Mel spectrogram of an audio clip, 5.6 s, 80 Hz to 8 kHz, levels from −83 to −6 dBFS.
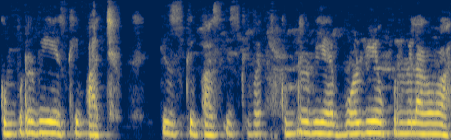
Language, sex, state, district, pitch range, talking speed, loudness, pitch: Hindi, male, Bihar, Sitamarhi, 210-230 Hz, 215 wpm, -14 LUFS, 225 Hz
